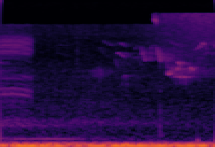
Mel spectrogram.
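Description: A crow cawing once at the start, over a steady low rumble, with a few faint high bird chirps near the end.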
